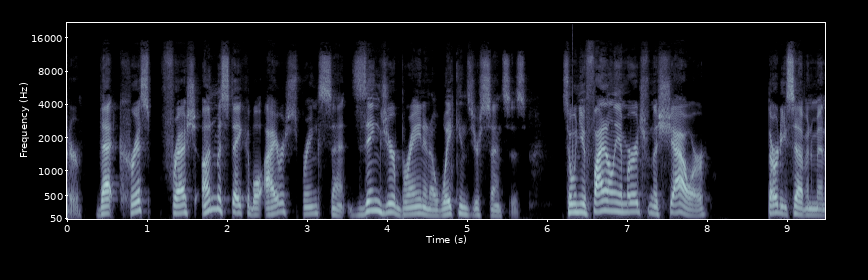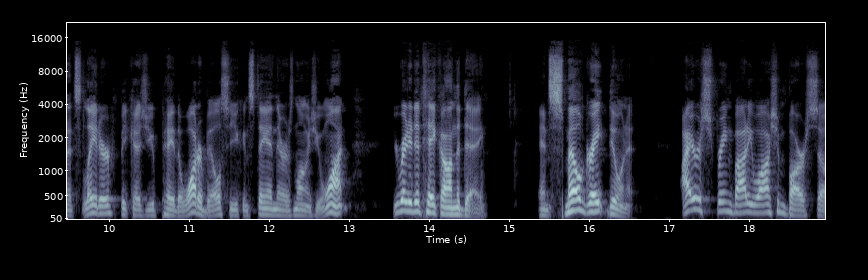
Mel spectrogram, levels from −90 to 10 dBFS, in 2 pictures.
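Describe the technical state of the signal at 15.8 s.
At 15.8 s the speech signal is intact, with no audible technical fault at that moment.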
